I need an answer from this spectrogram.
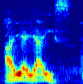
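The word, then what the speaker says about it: IIIS: Ahora escucharás el corte Nada es Real, que es del proyecto mexicano Ay el nombre se escribe tres I latinas y una S, pero se pronuncia Ayayais.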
